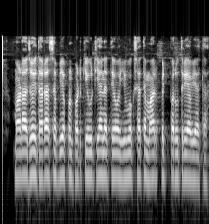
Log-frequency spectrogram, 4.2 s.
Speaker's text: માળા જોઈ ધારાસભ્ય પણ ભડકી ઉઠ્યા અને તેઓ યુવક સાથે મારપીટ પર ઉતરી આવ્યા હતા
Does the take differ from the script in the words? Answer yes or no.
no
